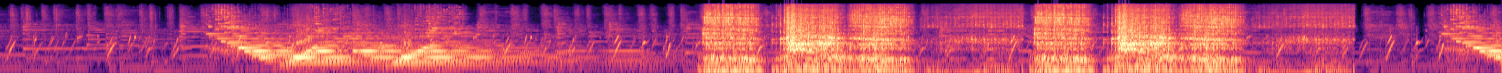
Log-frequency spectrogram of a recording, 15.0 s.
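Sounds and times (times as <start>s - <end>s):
cartoon lion roar: 7.0s - 13.6s.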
